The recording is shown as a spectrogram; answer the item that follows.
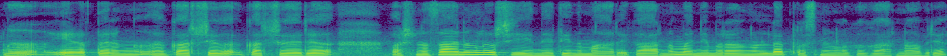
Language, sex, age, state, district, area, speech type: Malayalam, female, 45-60, Kerala, Idukki, rural, spontaneous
